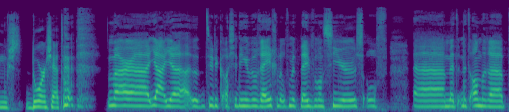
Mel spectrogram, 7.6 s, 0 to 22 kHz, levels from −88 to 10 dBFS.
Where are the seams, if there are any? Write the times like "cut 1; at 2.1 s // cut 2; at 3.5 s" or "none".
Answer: cut 1; at 0.9 s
